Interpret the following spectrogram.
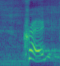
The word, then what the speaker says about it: Craig: Craig, my husband, rhymes with keg, so now you'll remember.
